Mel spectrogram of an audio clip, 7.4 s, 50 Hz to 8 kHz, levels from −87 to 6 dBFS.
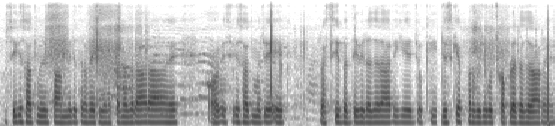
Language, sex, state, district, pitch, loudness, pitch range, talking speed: Hindi, male, Andhra Pradesh, Srikakulam, 140 Hz, -24 LUFS, 140-145 Hz, 275 wpm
